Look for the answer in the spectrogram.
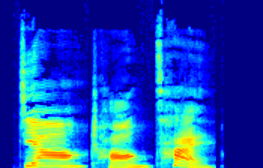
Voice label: "jiachangcai", Chinese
